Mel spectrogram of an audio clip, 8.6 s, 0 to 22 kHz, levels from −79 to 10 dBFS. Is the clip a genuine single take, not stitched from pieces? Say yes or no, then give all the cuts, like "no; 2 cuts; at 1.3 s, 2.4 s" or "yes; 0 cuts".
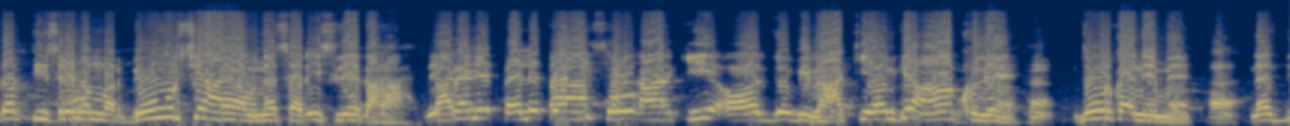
yes; 0 cuts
